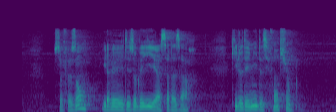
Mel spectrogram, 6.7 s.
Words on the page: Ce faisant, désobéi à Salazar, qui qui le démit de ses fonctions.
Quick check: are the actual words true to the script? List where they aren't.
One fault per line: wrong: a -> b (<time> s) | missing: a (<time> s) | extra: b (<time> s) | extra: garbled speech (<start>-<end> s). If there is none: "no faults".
extra: il avait (2.0 s)
missing: qui (4.7 s)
